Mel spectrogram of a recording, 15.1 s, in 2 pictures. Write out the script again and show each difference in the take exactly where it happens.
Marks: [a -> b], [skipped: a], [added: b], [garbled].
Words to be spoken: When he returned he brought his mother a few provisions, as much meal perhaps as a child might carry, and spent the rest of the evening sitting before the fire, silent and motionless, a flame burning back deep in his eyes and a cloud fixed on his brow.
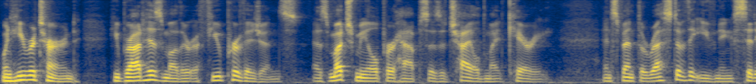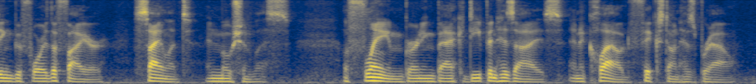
When he returned he brought his mother a few provisions, as much meal perhaps as a child might carry, and spent the rest of the evening sitting before the fire, silent and motionless, a flame burning back deep in his eyes and a cloud fixed on his brow.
